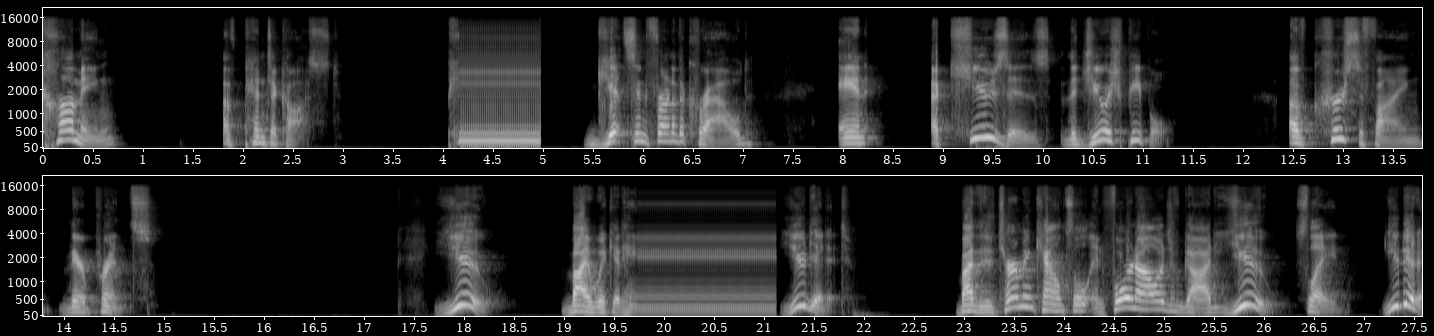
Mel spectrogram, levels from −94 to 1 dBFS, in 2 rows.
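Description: Speech clip with two system hang loops, at 4.18 to 4.97 s (before "gets in front of") and 19.76 to 21.12 s (between "by wicked" and "you did it"). The system stalled while the hardware kept replaying one 21.33 ms slice, fitting a 1024-sample buffer. Each loop is a 46.9 Hz buzz replacing roughly 0.7 s and 1.5 s of speech, seen as identical repeating waveform blocks and evenly spaced horizontal spectrogram lines.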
